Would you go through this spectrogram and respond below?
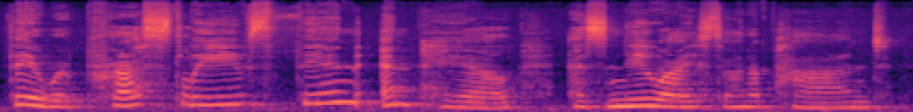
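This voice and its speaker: A woman's voice: medium pitch, animated, takes it slowly, warm tone. A woman reading a children's picture book aloud as a storyteller.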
